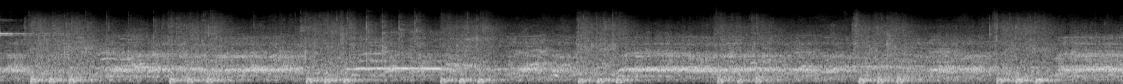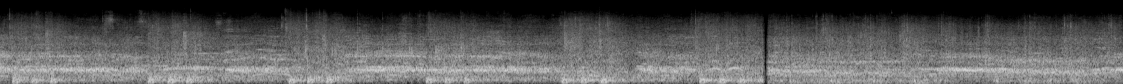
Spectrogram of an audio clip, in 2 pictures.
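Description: A crowd of fans chants rhythmically in the stands, heard from a distance.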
